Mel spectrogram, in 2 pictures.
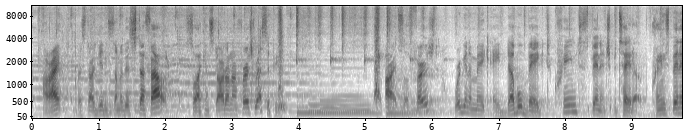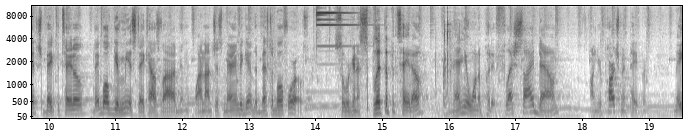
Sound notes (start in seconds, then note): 14.0 ding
